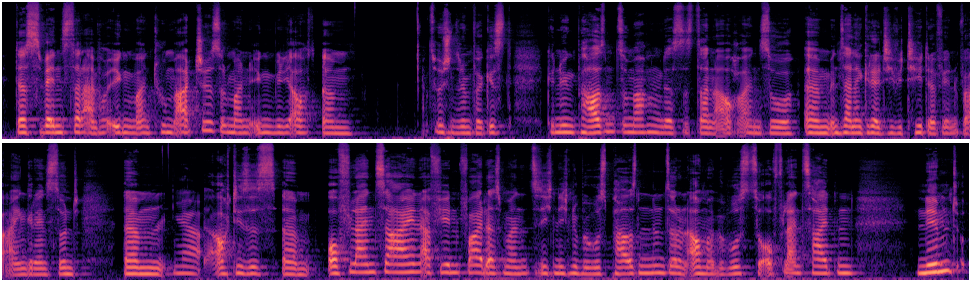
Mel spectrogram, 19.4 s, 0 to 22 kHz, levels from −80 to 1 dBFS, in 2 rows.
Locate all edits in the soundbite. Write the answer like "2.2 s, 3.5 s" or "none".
8.0 s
